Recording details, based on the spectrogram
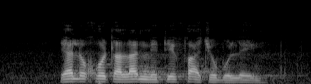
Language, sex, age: Northern Sotho, male, 18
